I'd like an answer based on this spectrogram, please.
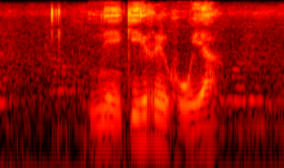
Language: Southern Sotho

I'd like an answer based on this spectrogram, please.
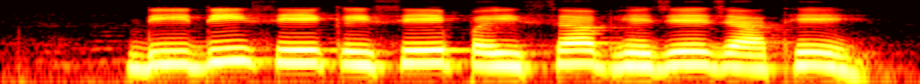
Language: Chhattisgarhi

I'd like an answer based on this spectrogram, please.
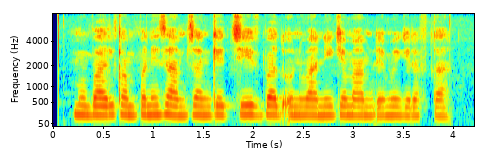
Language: Urdu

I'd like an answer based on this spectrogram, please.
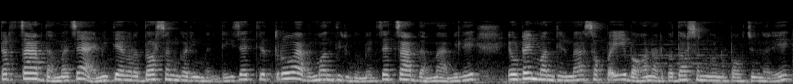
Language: Nepali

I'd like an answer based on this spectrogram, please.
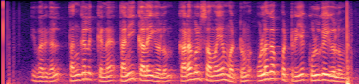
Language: Tamil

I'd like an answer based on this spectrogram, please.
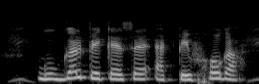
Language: Hindi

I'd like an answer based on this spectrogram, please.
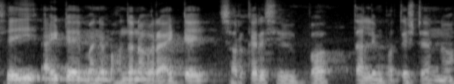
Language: Odia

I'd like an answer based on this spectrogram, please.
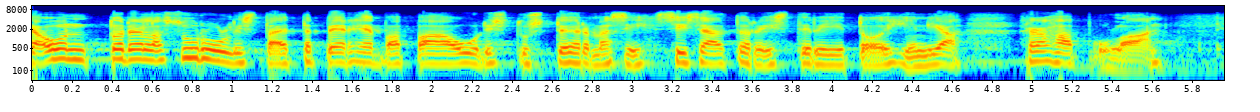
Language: Finnish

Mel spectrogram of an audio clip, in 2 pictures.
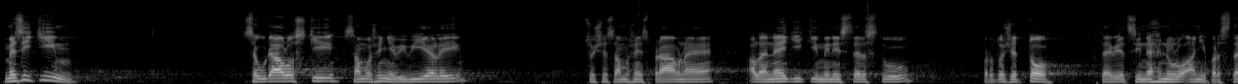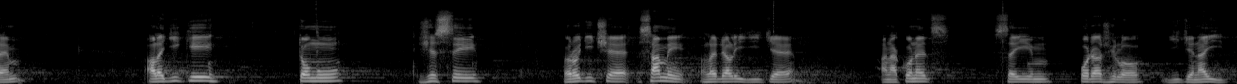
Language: Czech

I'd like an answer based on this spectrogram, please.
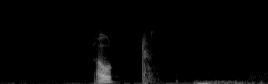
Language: Swedish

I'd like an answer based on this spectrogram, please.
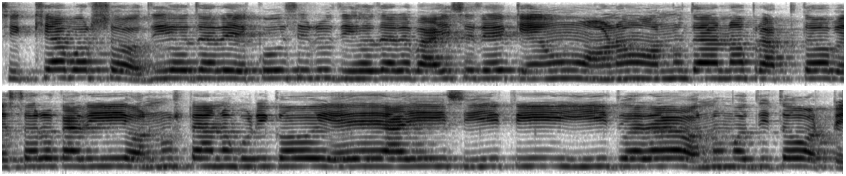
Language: Odia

